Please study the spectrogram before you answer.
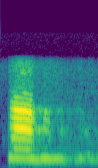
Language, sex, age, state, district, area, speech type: Marathi, female, 30-45, Maharashtra, Ahmednagar, urban, conversation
